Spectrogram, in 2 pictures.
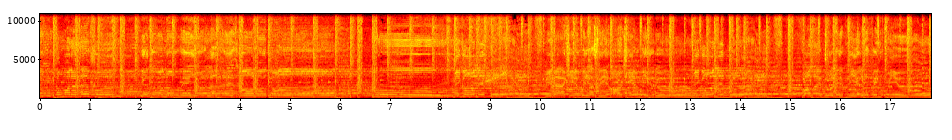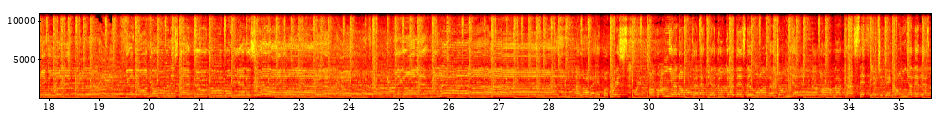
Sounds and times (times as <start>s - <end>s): Blues: 0.0s - 35.6s.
